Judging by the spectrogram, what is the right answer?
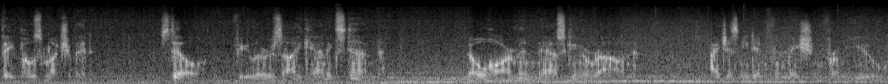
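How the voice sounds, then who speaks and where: An actor playing an urbane, cagey fixer in a video game, with a breathy murmur and florid, wry, theatrical phrasing. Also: male voice, extremely low pitch, unhurried. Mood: sly, measured. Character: urbane, cagey underworld fixer man with sly wit. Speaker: game character, underworld fixer. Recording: rain and ambient noise behind.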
